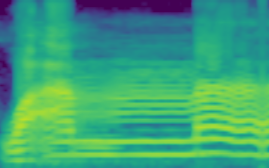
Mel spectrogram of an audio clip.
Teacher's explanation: আমি এখানে গুণনা করব মিমের উপরে তাসদীদ এসেছে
